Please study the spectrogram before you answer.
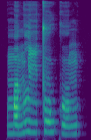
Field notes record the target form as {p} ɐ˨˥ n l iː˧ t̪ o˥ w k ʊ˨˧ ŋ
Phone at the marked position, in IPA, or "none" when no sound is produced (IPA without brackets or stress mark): m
